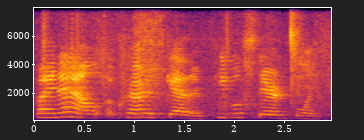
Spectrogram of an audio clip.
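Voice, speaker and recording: A woman's voice: sits high, normal speed. A young woman reading scripted narration aloud in an amateur student performance. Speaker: student narrator in a reader's theater. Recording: roomy, distant mic, clearly noisy.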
